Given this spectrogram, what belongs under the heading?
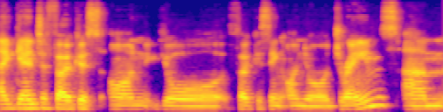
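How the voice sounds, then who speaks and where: Here a man talks with an Australian accent. His pitch is medium, with ordinary variation. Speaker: tarot reader. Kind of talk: live stream tarot readings. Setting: live stream. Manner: hesitant, many fillers.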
